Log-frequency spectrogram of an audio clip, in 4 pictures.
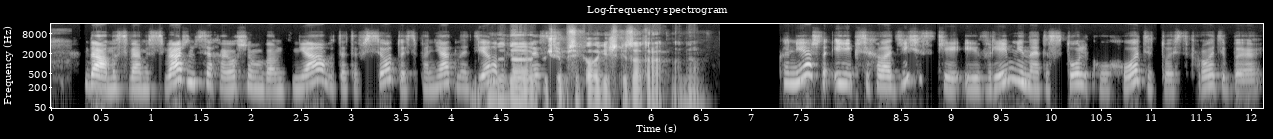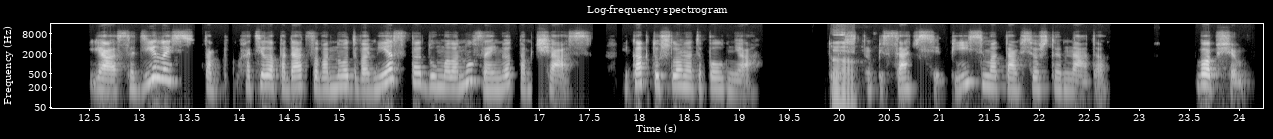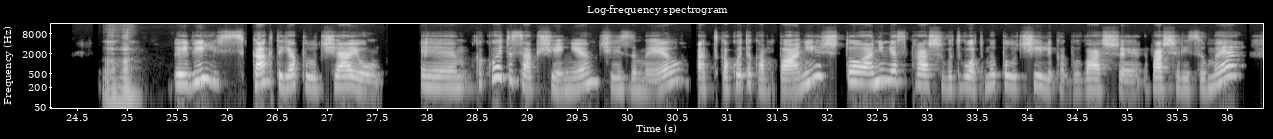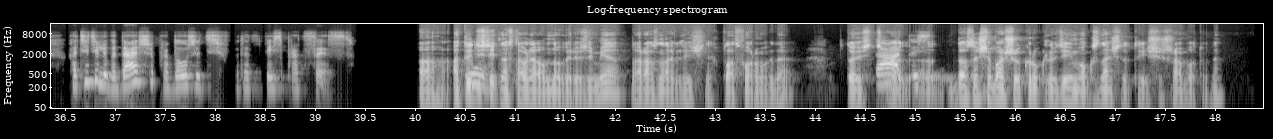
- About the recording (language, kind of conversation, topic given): Russian, podcast, Как ты проверяешь новости в интернете и где ищешь правду?
- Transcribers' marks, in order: tapping; other background noise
